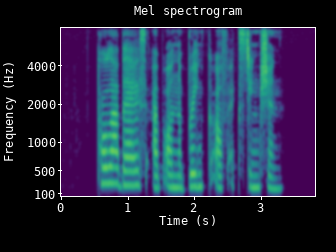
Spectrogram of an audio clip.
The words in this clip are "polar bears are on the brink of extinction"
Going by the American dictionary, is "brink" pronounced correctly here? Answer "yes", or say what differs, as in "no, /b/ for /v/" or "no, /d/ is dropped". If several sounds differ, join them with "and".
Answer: yes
